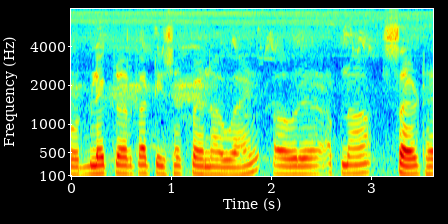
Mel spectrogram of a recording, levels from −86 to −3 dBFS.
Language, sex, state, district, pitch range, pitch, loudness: Hindi, male, Maharashtra, Mumbai Suburban, 130-145 Hz, 140 Hz, -18 LUFS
